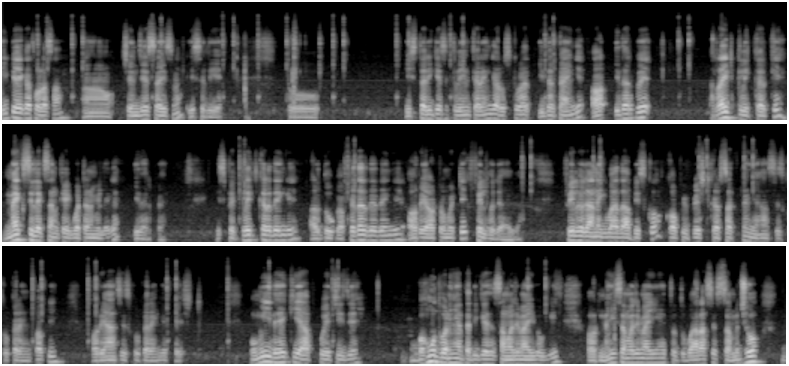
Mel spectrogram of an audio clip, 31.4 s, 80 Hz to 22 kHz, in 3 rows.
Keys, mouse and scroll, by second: 0.4 click, 3.2 space, 3.4 click, 3.7-4.0 space, 4.4 click, 9.0 right click, 13.6 click, 17.3 click, 27.9 click.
